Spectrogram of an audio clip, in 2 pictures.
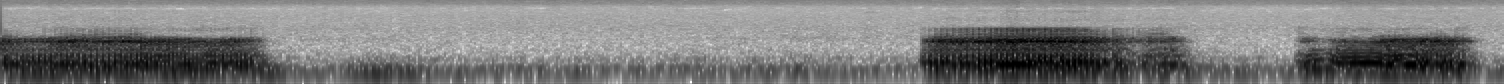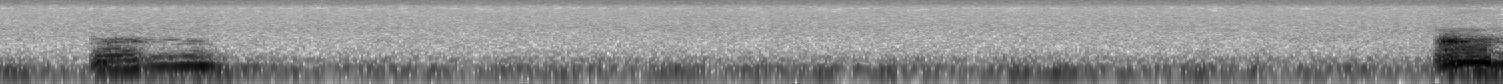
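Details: Sleeping dog snoring: loud, deep, rattling snores, several in a row with quiet pauses between breaths.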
